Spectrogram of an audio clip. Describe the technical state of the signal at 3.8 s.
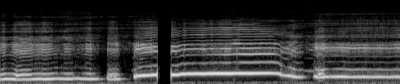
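At 3.8 s the music plays through intact, with no technical fault at that moment.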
